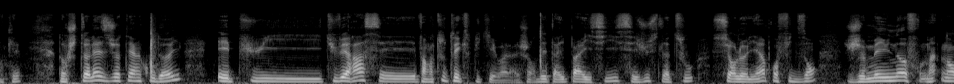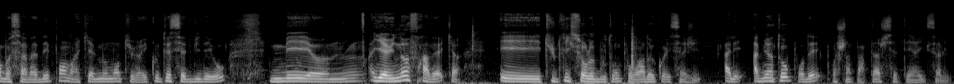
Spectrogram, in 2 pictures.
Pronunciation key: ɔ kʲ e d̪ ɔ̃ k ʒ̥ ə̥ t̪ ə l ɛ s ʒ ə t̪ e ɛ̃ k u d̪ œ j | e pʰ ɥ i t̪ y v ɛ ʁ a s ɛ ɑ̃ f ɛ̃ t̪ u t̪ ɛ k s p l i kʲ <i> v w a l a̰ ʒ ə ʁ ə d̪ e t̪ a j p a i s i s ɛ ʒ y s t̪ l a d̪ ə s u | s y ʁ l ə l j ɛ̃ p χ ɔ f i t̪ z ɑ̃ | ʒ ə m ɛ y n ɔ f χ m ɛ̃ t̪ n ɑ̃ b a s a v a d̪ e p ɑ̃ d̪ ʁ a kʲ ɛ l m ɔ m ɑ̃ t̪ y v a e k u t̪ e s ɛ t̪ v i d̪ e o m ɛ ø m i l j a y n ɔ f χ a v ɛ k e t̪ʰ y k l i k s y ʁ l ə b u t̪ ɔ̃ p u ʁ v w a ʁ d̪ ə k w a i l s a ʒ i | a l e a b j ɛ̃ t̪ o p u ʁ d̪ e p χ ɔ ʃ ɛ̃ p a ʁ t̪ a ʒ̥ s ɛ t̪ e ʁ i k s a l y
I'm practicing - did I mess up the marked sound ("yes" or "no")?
yes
